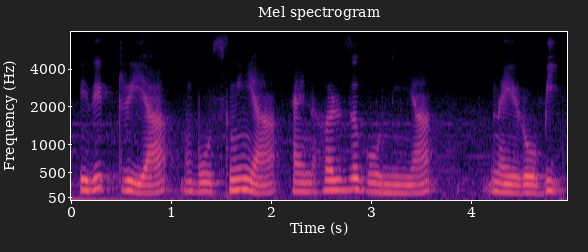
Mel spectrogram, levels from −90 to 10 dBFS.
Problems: background sounds at intervals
